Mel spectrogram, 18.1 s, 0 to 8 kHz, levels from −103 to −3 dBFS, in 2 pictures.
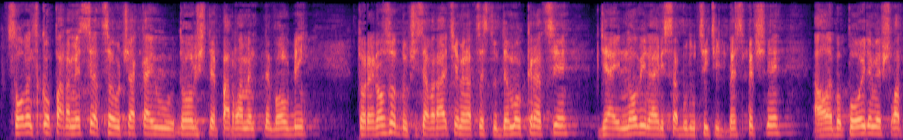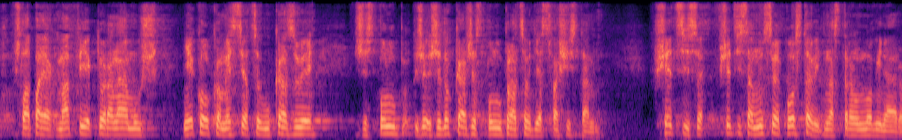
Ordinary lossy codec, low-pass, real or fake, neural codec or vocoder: AAC, 48 kbps; 7.2 kHz; fake; codec, 16 kHz, 16 kbps, FreqCodec, smaller model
